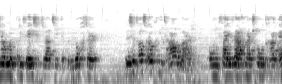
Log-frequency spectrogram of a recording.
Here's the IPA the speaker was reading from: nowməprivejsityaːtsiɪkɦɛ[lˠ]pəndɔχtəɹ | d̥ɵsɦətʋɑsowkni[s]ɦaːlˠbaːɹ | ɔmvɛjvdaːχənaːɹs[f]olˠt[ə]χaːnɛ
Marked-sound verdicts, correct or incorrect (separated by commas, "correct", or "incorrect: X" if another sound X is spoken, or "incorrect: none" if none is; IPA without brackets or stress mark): incorrect: none, incorrect: t, incorrect: χ, correct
